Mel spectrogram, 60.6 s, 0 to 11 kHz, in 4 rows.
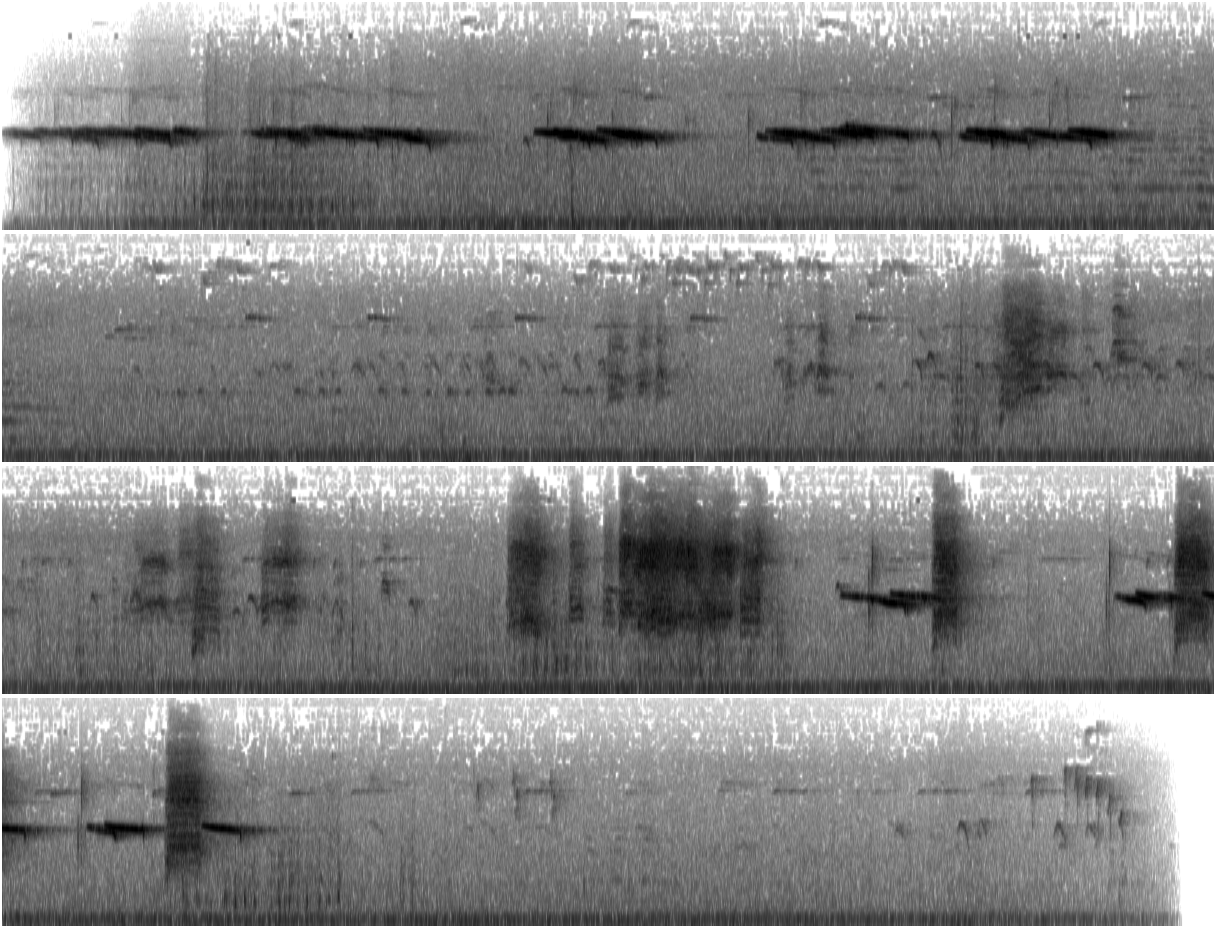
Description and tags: The white-winged chough (Corcorax melanorhamphos)
I just LOVE these birds and their amazing sounds. I often walk in the bush around here and come across groups of them. Despite my many experiences with these beautiful creatures this is the first time that I have actively gone out to capture their sound. I hope this is one of many recordings to come. It can only get better.
Recorded with an MS stereo set up using a sennheiser 416 paired with a MKH 30.
australia, australian-bird, birds, birdsong, chough, field-recording, forest, nature, white-winged-chough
